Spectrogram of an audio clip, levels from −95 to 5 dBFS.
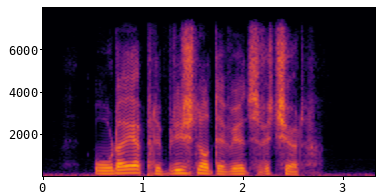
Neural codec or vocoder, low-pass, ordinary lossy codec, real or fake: autoencoder, 22.05 kHz, a latent of 192 numbers a frame, VITS, trained on many speakers; 7.2 kHz; none; fake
